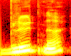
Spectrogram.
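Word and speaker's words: Blüthner: Goed, een, een nieuwe Bluthner, zoals George het zegt. Dus ik denk, ik denk dat je het op zijn Duits moet uitspreken. Dat is Blutner.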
